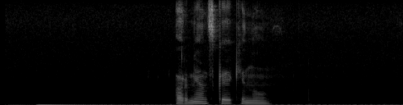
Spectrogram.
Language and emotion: Russian, neutral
